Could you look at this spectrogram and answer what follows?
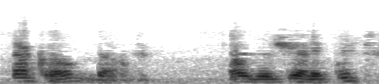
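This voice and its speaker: A man's voice: medium pitch, steady tone, brisk, breathy edge. A man speaking in a recorded phone conversation over a tinny line.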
